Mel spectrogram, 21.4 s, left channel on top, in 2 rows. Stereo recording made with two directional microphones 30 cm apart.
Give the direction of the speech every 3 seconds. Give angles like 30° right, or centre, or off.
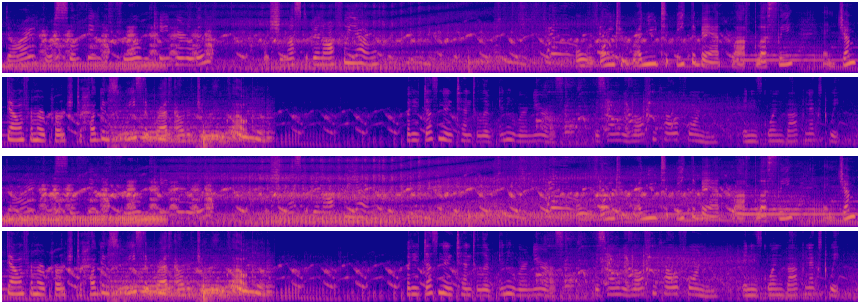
50° left, 40° left, 20° left, centre, 20° right, 40° right, 50° right.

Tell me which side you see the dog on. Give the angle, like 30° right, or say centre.
20° right.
